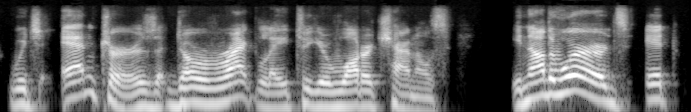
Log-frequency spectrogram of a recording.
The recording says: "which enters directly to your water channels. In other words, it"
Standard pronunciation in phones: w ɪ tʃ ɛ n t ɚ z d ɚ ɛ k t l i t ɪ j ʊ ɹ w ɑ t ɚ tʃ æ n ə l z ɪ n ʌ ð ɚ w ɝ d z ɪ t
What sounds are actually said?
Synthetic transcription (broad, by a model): w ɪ tʃ ɛ n t ɚ z d ɚ ɛ k t l i t ɪ j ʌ ɹ w ɑ t ɚ tʃ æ n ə l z ɪ n ʌ ð ɚ w ɝ d z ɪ t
